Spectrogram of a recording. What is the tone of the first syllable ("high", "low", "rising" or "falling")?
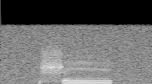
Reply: high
